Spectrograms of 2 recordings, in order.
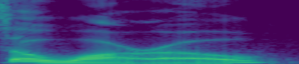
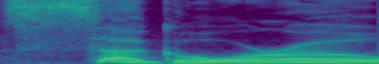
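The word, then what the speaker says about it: saguaro: And it's basically joking about how it's definitely pronounced sawarro and not sagoro or saguarro.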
